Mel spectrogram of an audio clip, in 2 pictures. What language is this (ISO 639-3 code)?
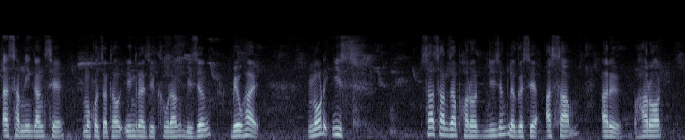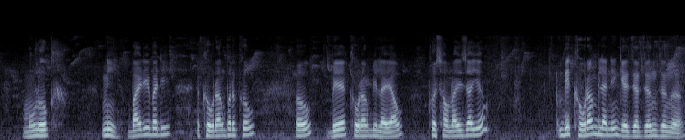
brx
